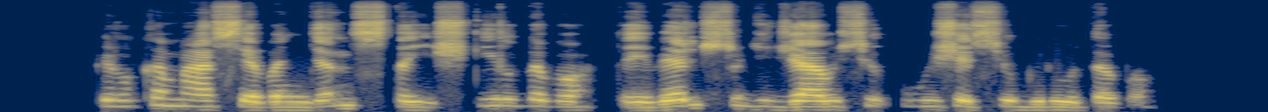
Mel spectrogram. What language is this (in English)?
Lithuanian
